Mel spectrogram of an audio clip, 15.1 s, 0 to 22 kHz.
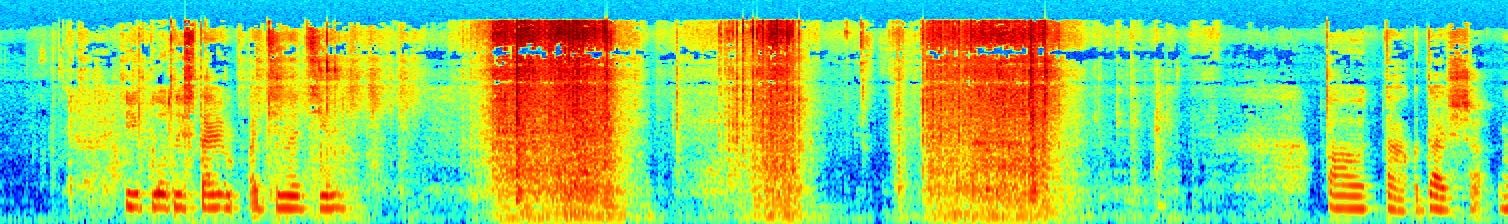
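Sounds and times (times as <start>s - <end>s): knitting machine carriage whirring: 4.5s - 11.8s.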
